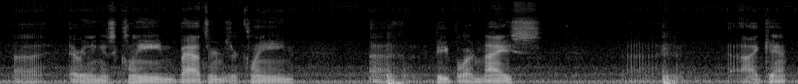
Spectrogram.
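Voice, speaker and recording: Speech comes at a very slow pace. The room echo is audible, and background noise is noticeable. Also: man. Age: 60s. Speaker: travel vlogger. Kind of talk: travel vlog narration. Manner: casual, with frequent fillers.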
